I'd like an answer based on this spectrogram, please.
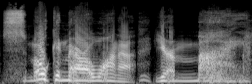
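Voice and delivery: loud, menacing cop impression; over-the-top cop. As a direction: bust them like a hammy cop. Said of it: "exaggerating the way that he talked".

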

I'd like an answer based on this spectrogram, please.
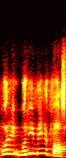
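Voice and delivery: high, soft confused granny voice; lightly hammed-up confused old lady; puzzled grandma. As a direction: sound baffled, like a grandma. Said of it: "They're gonna be like".

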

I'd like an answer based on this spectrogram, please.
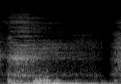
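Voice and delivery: breathy, wordless mock yawn; put-on yawning sigh; fake yawn. Shown as a demonstration. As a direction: exhale as if yawning to avoid a greeting. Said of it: "I fake a yawn".

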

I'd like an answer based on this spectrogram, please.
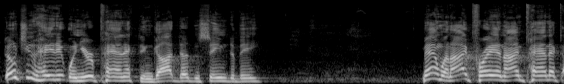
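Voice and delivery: ordinary talk

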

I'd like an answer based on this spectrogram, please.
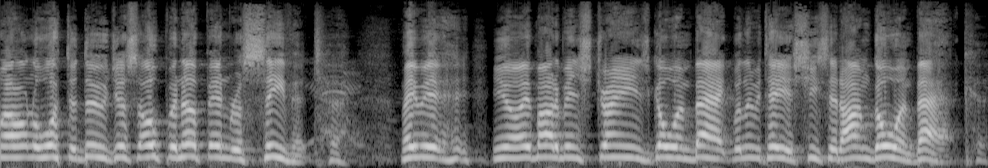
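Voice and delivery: loud, high, rousing sermon voice; preaching at full force. Acted. Preacher urging the congregation to go back, loud and rousing.

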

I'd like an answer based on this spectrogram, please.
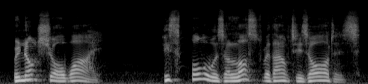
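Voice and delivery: ordinary talk

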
